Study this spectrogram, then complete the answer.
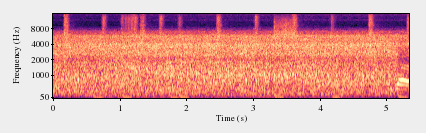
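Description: Aapkhol Waterfall in Bargarh roars with a constant, loud rush of water, and faint rhythmic ticking and thuds sit beneath the steady flow.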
